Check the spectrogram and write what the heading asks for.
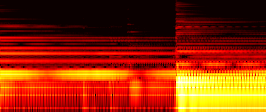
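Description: Steel-string acoustic guitar played as a pinch, thumb and finger plucking a bass string and a treble string at the same moment. A pinched chord rings at the start, and a second, louder pinch comes a little over a second in and is left to ring.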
